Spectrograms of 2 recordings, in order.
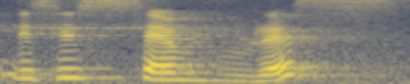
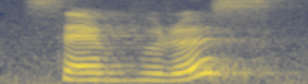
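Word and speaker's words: Sèvres: हो बनन हम देख सेस ठीक ट्रीटी ऑफ सेस किंतु सॉरी हम ख एस साइलेंट थाके तो कारण इ नोन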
